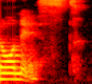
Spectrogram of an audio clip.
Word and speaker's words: honest: example don't use uh even though there is an H spelling there we're going by the sound and the sound we use is actually a vowel at the beginning of those words so make sure you're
